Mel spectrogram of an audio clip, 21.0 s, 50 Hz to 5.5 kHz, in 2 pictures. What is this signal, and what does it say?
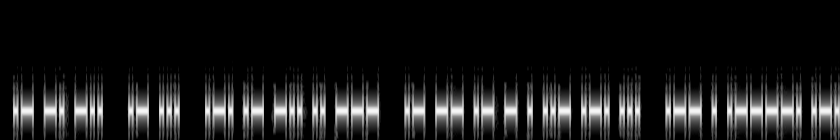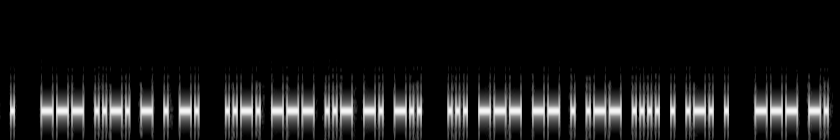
Morse code, heard as a keyed tone, about 25 wpm, 600 Hz. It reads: AND AS RADIO AMATEURS WE'RE OFTEN FOUND SOMEWHERE ON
